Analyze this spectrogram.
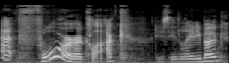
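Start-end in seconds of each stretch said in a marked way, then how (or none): none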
